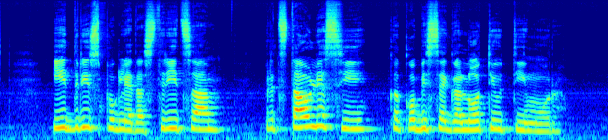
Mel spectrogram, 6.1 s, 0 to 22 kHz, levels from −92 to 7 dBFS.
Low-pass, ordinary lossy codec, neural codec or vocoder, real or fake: none; none; none; real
